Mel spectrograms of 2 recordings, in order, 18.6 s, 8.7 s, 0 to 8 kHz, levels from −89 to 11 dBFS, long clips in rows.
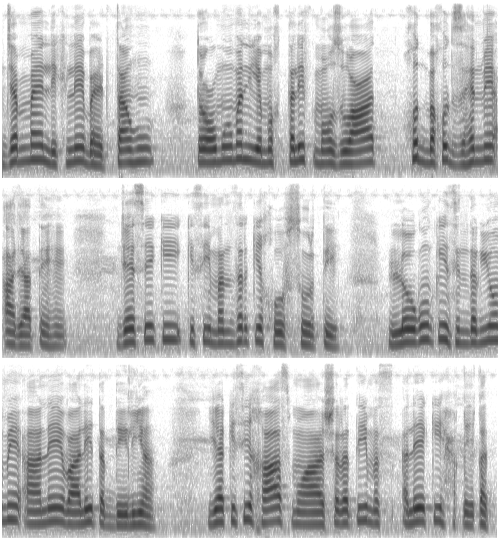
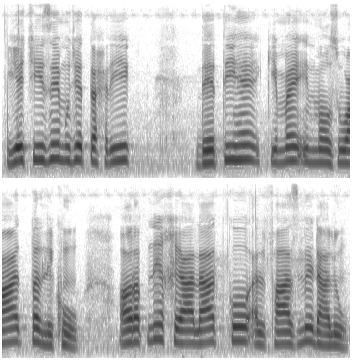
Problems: constant background noise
